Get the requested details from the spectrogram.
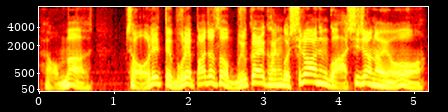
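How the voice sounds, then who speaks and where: A man's voice: fairly high pitch, big pitch swings, moderate pace, dry recording. A man voicing a timid son nearly forty who pleads apologetically with his mother. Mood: pleading.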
